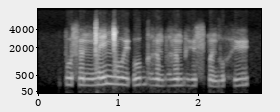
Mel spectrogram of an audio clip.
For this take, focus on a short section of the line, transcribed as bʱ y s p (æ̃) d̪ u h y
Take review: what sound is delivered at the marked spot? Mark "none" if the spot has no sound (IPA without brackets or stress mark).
ə̃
